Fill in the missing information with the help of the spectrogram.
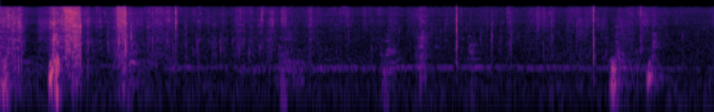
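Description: Pet pig grunting in a series of short grunts, the loudest in the first second and another pair near the end.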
